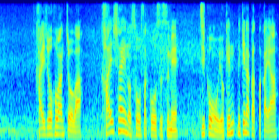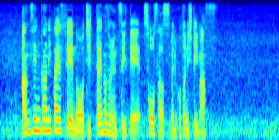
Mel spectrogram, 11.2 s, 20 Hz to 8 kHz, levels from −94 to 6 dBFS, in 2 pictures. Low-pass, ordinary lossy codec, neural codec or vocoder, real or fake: 7.2 kHz; none; none; real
